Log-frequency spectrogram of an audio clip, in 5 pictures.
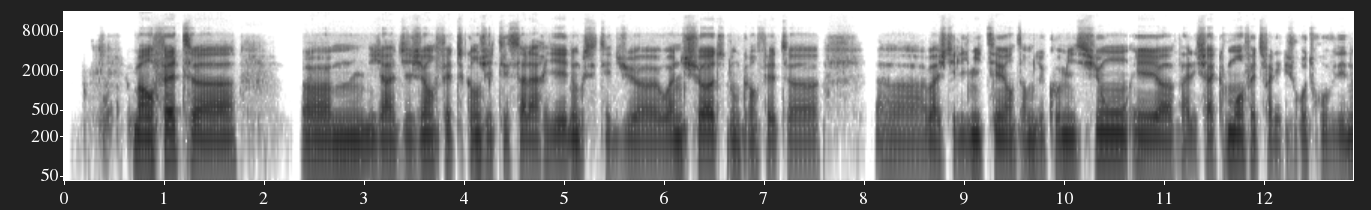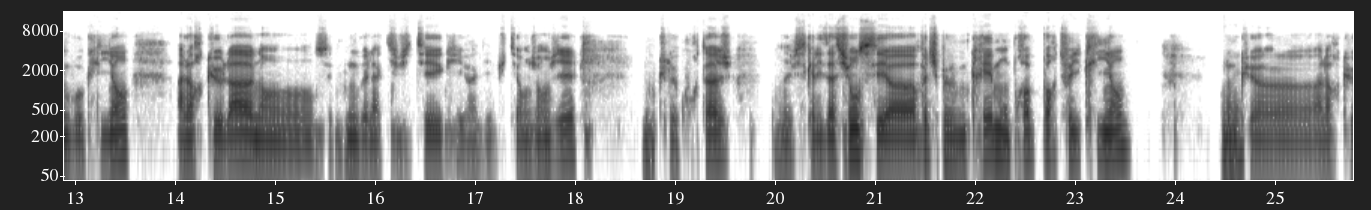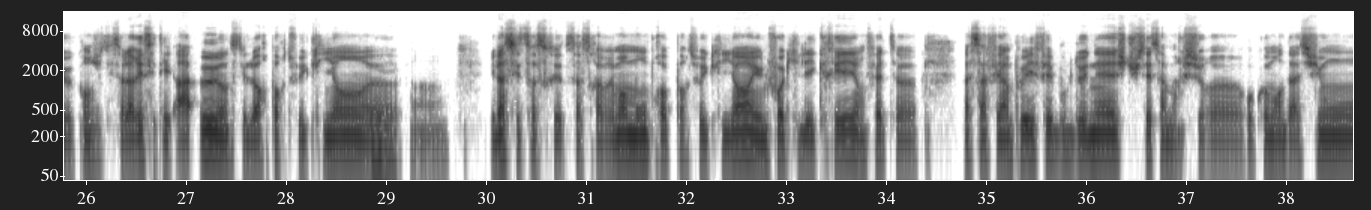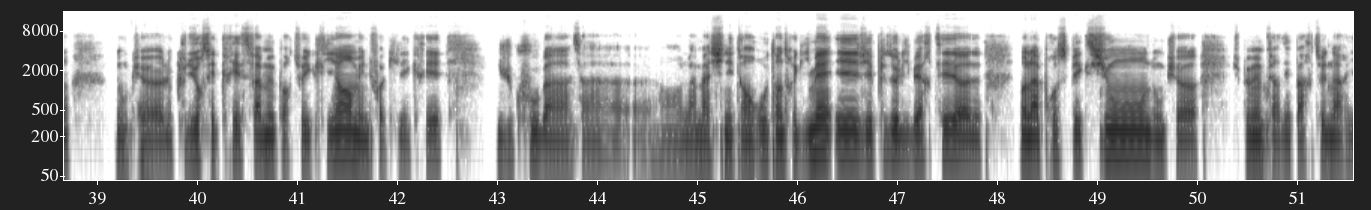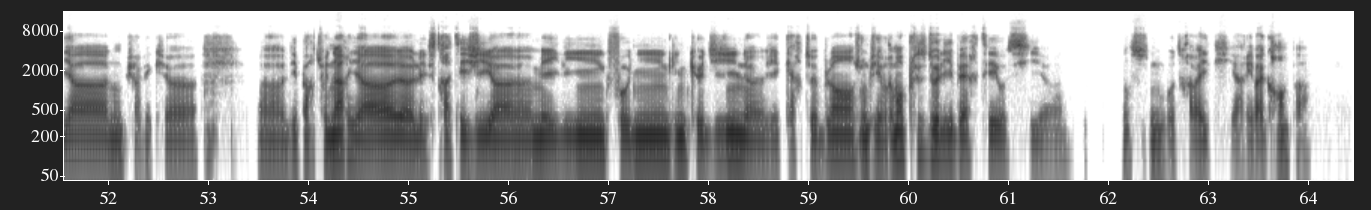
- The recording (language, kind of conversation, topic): French, advice, Comment puis-je m'engager pleinement malgré l'hésitation après avoir pris une grande décision ?
- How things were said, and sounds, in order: tapping; stressed: "eux"; in English: "mailing, phoning"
